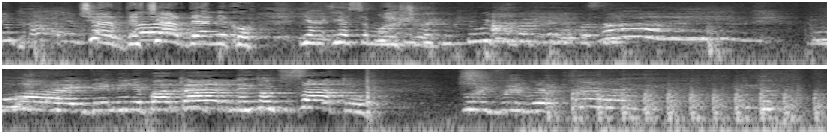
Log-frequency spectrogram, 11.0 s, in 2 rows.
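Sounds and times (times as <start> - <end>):
speech: 0.0 - 4.5, 5.6 - 9.8
knocking on a window: 9.0 - 10.9.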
